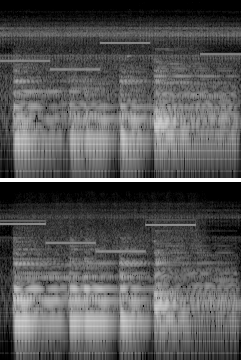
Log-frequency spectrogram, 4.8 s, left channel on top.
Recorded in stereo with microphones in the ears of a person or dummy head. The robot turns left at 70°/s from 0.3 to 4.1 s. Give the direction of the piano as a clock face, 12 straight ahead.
12 o'clock.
